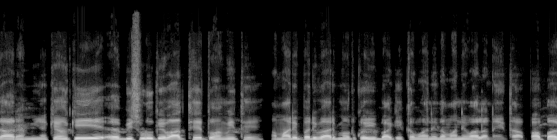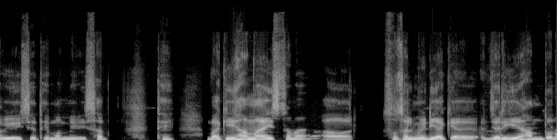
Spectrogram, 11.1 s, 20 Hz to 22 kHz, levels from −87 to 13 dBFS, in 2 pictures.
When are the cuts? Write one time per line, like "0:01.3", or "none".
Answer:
none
